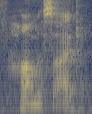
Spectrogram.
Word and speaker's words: homicide: did a mix here so it's ha side and in the ipa and for how to think about it think about ha ma side homicide um great um and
